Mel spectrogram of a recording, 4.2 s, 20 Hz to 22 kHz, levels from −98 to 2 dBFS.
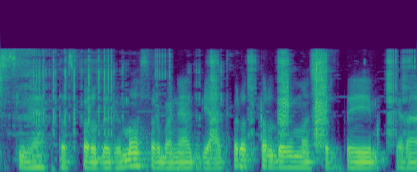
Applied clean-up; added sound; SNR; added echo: none; Squeak; 8 dB; none.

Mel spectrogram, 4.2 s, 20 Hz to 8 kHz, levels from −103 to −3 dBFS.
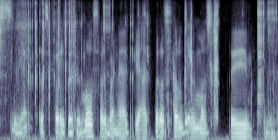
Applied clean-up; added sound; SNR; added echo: neural diffusion model UNIVERSE++.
